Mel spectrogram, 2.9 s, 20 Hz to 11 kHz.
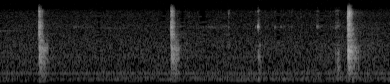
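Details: PlayStation 3 clicking near the hard drive, with very slow startup and reboots despite a formatted HDD, noise stopping and returning; faint, sharp clicks at uneven intervals about once a second. The owner suspects the hard drive, not confirmed.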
